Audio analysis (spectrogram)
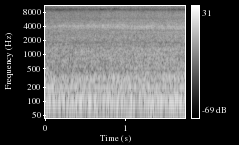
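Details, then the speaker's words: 1994 Chevy Blazer Z71 at idle after installing a new A/C compressor and receiver drier (orifice tube not yet replaced; one pulley rusty): even low engine drone, just slight belt noise, no squeal or rattle; much quieter than before. "Compressor put on, got a new receiver dryer. I still need to do the orifice tube, but just a little bit of belt noise, but it's so much quieter than it has been ever. Yeah, that's starting to sound the way it should."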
